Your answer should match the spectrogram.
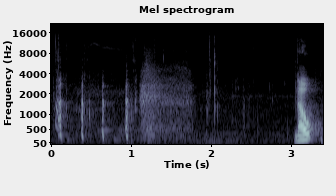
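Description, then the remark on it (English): Wet chewing of a yellow jelly bean with black speckles: four quick smacking clicks in a steady rhythm, a breathy rustle, then quiet before a short voiced hum at the end. “All right, I've got yellow with black speckles. I've had the two worst ones, I'm pretty sure.”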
